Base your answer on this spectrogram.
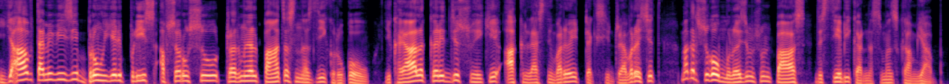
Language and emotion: Kashmiri, neutral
